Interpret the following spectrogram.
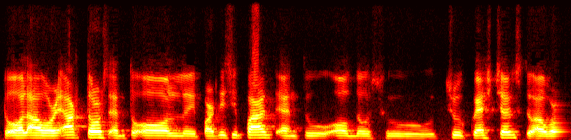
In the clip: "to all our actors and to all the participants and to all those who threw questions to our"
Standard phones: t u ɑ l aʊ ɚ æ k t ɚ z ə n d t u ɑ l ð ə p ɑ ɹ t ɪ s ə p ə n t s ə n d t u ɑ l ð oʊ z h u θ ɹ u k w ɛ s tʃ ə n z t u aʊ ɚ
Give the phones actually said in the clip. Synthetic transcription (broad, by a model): t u ɑ l aʊ ɚ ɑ k t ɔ s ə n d t u ɑ l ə p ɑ ɹ t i s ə p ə n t s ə n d t u ɑ l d oʊ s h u t ɹ u k w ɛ s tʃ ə n s t u aʊ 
